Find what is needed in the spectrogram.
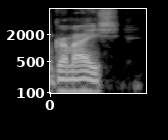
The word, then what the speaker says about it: Guimarães: Since moving Joelinton back to that box-to-box midfielder role on the left-hand side of Bruno Guimarães, try to say his name 6,000 times.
